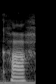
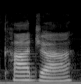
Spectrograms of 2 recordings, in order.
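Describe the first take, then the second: First: The name is said with a Spanish pronunciation. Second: The name is said with an English pronunciation. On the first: The speaker calls it wrong. "My Spanish speaking always wants to kick in and I want to call it Caja" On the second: The speaker calls it right. "I'm pretty sure it's Kaja"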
